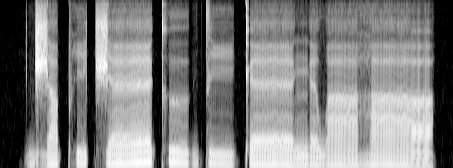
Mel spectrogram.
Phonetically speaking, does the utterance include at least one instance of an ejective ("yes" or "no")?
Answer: yes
